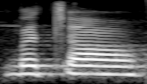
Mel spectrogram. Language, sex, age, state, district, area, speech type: Maithili, female, 18-30, Bihar, Madhubani, rural, read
